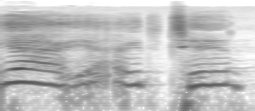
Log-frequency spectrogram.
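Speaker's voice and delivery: high, soft, uneasy yes; bluffing agreement. Retold or imitated. Lying that he can do ten.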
